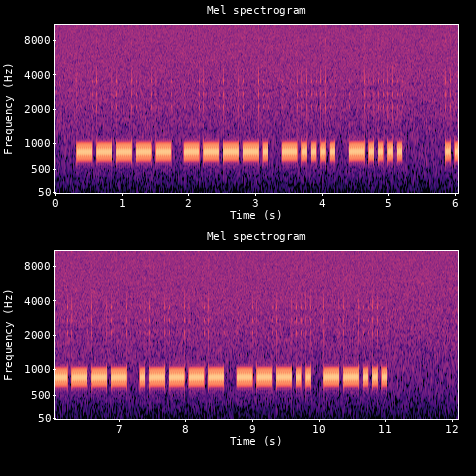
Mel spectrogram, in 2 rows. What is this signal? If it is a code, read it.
Morse code, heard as a keyed tone, hand-sent with a paddle, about 17 wpm, 850 Hz. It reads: 0966 1187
